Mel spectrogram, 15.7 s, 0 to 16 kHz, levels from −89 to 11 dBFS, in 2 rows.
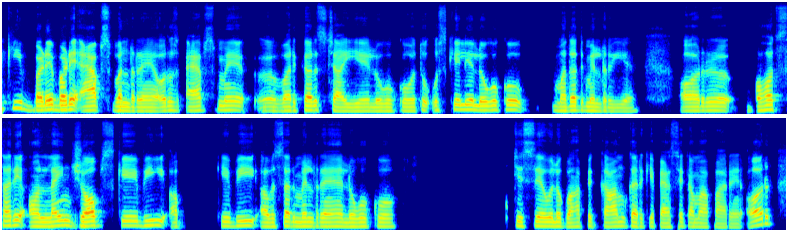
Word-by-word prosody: कि 205 +3 -3
बड़े-बड़े 150 +1 +6
ऐप्स 140 +1 +3
बन 130 -1 +3
रहे 120 -1 +1
हैं 120 - 0
और 125 +3 +1
उस 135 -1 -5
ऐप्स 130 +1 -1
में 145 -1 0
अ, 125 -1 -6
वर्कर्स 130 +4 +1
चाहिए 120 0 -1
लोगों 120 0 -1
को, 120 +1 -3
तो - - -3
उसके 140 +3 -4
लिए 160 0 +3
लोगों 140 0 +2
को 155 +2 0 0.3
मदद 130 +1 +1
मिल 125 -2 0
रही 110 -2 -5
है 110 0 -6 0.5
और 125 0 +1 0.5
बहुत 155 +3 +3
सारे 155 +1 +2
ऑनलाइन 140 +4 +3
जॉब्स 150 +1 +5
के 155 0 0
भी 160 +2 -2
अब 130 0 -6 0.3
के 145 -1 -2
भी 150 +3 0
अवसर 130 +2 +1
मिल 135 0 0
रहे 135 -1 0
हैं 135 - 0
लोगों 130 +1 -1
को। 130 0 -4 1.2
जिससे 145 0 -1
वो 140 - +3
लोग 140 -1 -1
वहाँ 125 +1 +1
पे - - -3
काम 130 +2 -1
करके 135 0 -2
पैसे 120 +3 -4
कमा 125 -2 -2
पा 115 - -3
रहे 110 0 -7
हैं - - -11
और 205 +6 0
135 Hz, 205 wpm, -24 LUFS, 125-145 Hz, 1.2 s, बड़े-बड़े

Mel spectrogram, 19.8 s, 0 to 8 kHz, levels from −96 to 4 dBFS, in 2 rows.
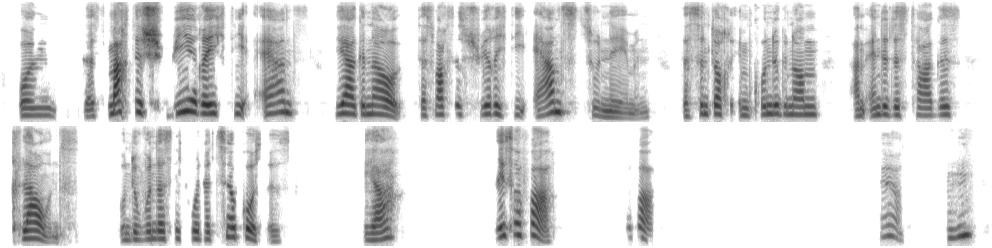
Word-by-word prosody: Und 180 -2 -4 0.2
das 160 +1 -6
macht 230 +4 +7
es 245 -3 +5
schwierig, 230 +3 +6
die 220 - -6
ernst 245 +2 -4 0.3
ja, 220 +1 +5
genau. 210 -2 +2 0.2
Das 180 -1 -9
macht 200 0 0
es 205 - -6
schwierig, 215 0 -1
die 190 - -13
ernst 255 +2 0
zu 180 - -10
nehmen. 125 -4 -7 0.3
Das 160 0 -8
sind 215 0 -4
doch 210 -2 +2
im 180 -1 -10
Grunde 215 +3 -1
genommen 200 -1 -3 0.3
am 165 +2 -6
Ende 195 +3 -2
des 185 0 -4
Tages 185 +1 -6 0.4
Clowns. 195 -10 +1 0.4
Und 165 +2 -10
du 175 -1 -4
wunderst 190 +1 -1
dich, 200 - -7
wo 190 - 0
der 180 -1 -8
Zirkus 235 -7 +2
ist. 130 -1 -16 0.7
Ja. 170 +6 +1 1.0
Ist 245 +3 +2
doch 285 -1 0
wahr. - - +2 0.7
Doch 465 - -22
wahr. - - -1 2.3
Ja, 245 - -17
ja. 255 -2 -13 0.4
Mhm. 255 +7 -2
200 Hz, 135 wpm, -27 LUFS, 180-220 Hz, 2.3 s, macht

